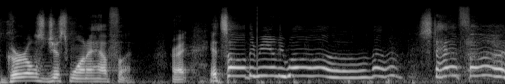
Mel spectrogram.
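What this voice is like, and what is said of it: Sung in a falsetto. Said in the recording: “I can only do it in a falsetto.”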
